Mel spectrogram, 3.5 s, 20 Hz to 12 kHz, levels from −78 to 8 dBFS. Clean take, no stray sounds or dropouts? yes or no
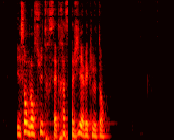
no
